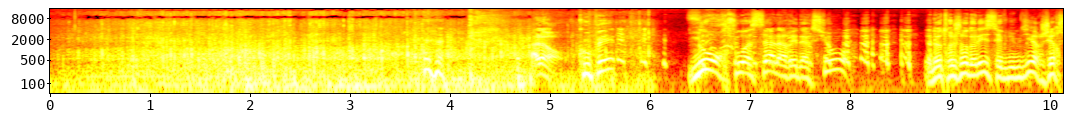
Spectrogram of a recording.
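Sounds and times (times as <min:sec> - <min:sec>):
car rolling over a rough, broken driveway: 0:00.0 - 0:06.1
speech: 0:03.8 - 0:04.1, 0:04.8 - 0:08.2, 0:08.8 - 0:10.1
laughter: 0:05.3 - 0:09.0.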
